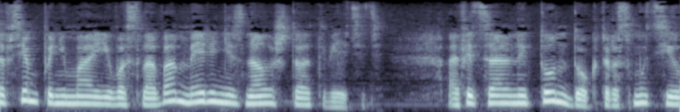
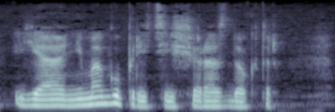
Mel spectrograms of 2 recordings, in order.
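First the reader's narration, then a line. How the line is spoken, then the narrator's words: Quiet. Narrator (Russian): Она сказала тихо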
